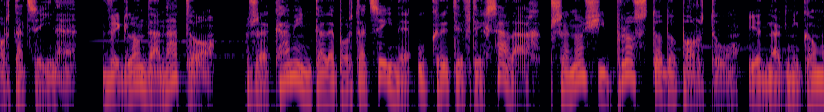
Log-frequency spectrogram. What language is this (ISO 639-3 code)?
pol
